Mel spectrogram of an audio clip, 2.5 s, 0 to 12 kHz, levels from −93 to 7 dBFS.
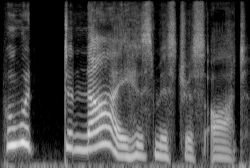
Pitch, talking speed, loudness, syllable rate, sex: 225 Hz, 145 wpm, -17 LUFS, 3.7 syllables/s, female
